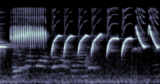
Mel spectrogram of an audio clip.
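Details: Canary song played to teach and trigger other canaries: a fast high buzzy rattle, then six evenly spaced rising, down-curving whistles about every half second, ending on a falling slurred note.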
